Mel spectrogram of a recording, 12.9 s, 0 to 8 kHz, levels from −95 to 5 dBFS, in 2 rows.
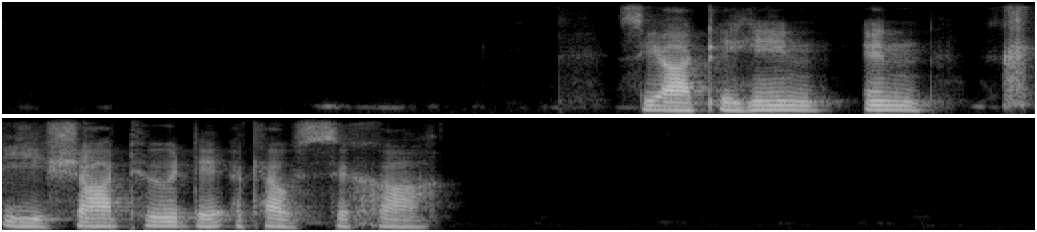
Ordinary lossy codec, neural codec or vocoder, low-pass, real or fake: Opus, 24 kbps; none; 7.2 kHz; real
